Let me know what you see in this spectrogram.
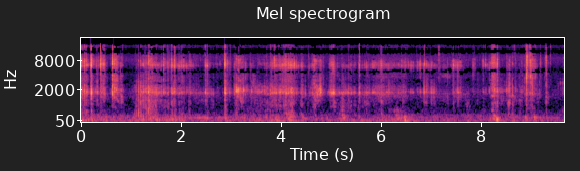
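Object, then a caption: Olive oil soap bar. A solid, dry olive-green bar of olive-oil Kernseife soap is held in the hand and shaved with a small metal blade. It gives a steady run of short, crisp scraping and crackling cuts with a bright, high edge. The soap crumbles away into dry flakes.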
